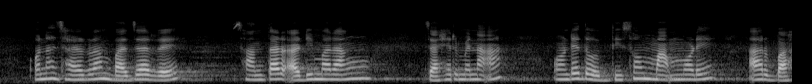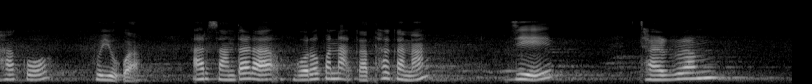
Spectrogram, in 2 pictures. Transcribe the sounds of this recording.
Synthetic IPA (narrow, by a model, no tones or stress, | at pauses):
ɔnad͡ʒʱaɽɡɾambad͡ʒaɾːɛ | sant̪aɽa̰ɖimaɾaŋ | d͡ʒaɦɛɾmɛnaʔa | ɔɳɖɛd̪ɔd̪isɔmːaʔmɔɽɛaɾbaɦakɔ | hujuʔa̰ː | ɾsant̪aɽaʔɡɔɾɔpanaʔkat̪ʰakana | d͡ʒɛ | d͡ʒʱaɽɡɾam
